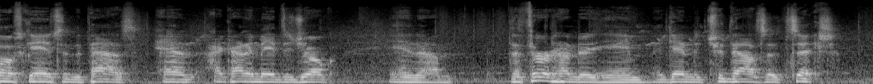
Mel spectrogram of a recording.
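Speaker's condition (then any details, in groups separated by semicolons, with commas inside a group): ALS; 7 years after onset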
